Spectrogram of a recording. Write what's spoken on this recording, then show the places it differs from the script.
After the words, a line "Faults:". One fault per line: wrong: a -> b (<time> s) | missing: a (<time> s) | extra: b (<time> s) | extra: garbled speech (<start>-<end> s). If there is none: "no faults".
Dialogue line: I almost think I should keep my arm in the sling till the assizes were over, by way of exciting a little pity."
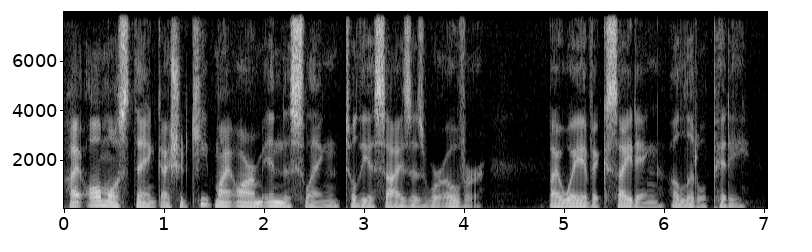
I almost think I should keep my arm in the sling till the assizes were over, by way of exciting a little pity."
Faults:
no faults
